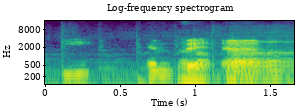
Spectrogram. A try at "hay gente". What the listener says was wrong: No, not E. Okay, you have to pronounce I. Yeah, remember in Spanish, you have to pronounce every vowel.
